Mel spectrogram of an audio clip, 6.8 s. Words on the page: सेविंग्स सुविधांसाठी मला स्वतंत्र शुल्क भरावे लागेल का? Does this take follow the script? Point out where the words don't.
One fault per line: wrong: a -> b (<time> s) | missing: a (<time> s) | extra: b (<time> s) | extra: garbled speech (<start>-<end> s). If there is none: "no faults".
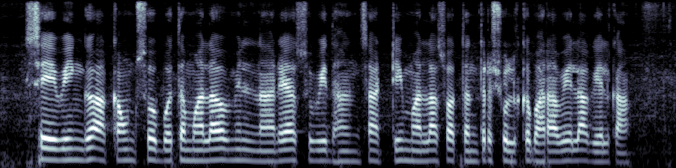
extra: अकाउंटसोबत मला मिळणाऱ्या (0.9 s)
